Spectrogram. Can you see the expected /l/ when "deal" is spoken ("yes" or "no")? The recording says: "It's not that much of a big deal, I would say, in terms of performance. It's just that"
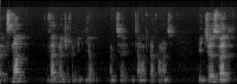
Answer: no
